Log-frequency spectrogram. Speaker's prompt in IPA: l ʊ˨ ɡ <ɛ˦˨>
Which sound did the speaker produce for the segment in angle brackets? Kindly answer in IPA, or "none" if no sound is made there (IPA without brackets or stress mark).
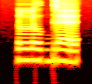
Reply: ɛ˨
